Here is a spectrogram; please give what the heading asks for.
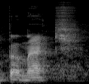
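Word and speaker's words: Tanakh: chamada o antigo testamento é chamado de tanar né ou alguns pronunciam tanac ela é chamada de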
